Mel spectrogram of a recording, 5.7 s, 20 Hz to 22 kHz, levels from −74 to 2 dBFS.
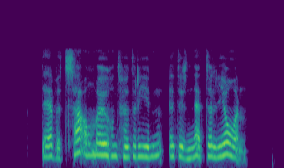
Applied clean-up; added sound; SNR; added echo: none; none; none; none.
